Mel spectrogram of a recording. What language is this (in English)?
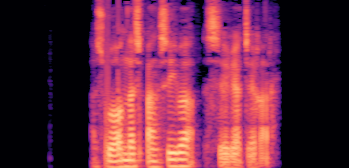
Galician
